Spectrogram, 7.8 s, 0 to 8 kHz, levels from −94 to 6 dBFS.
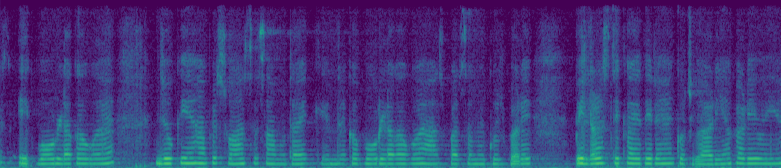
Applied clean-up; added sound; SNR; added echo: none; none; none; reverberation time 2.4 s.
